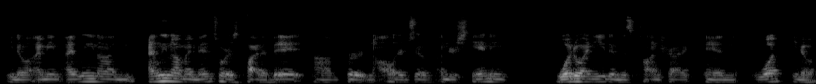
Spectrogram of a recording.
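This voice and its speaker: A man whose voice is hoarse and raspy, with a gravelly edge that drags at the ends of phrases. He speaks at a middle pitch in an earnest, relaxed podcast-chat way. He leans on fillers as he explains. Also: low-quality recording. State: hoarse from cheering at a game. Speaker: realtor and podcast guest. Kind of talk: conversational podcast interview.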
